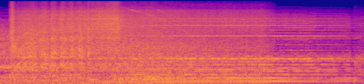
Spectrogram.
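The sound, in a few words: car engine starting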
